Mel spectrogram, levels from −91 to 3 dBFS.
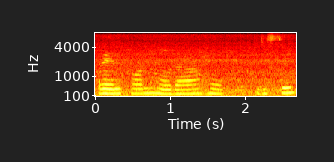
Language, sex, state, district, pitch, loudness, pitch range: Hindi, male, Chhattisgarh, Raipur, 215 Hz, -17 LUFS, 205-220 Hz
